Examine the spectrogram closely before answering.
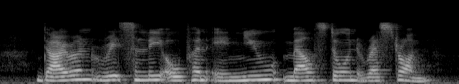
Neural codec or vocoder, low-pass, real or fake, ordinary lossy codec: none; 7.2 kHz; real; MP3, 64 kbps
